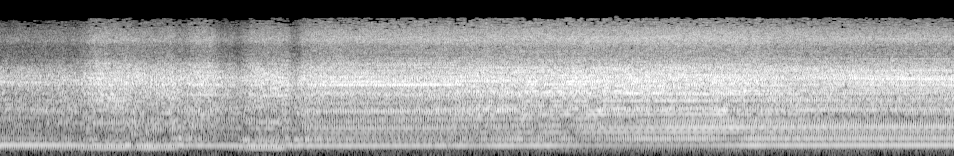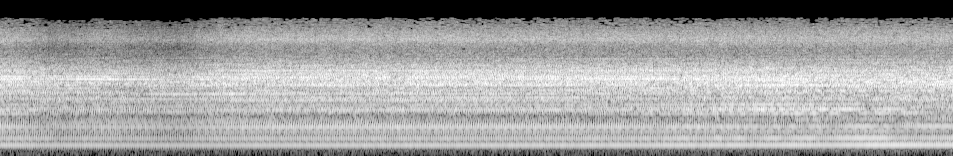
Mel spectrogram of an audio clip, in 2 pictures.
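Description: Wind rushes past a fast-moving car.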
